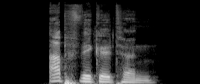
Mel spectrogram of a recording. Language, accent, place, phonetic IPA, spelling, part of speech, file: German, Germany, Berlin, [ˈapˌvɪkl̩tn̩], abwickelten, verb, De-abwickelten.ogg
- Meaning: inflection of abwickeln: 1. first/third-person plural dependent preterite 2. first/third-person plural dependent subjunctive II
